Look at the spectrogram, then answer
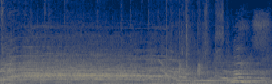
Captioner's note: applause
